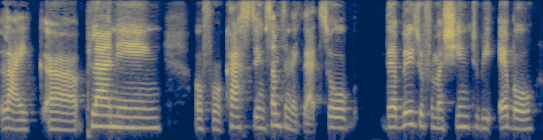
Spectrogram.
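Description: A woman's voice: fairly low pitch, normal speed, a little mellow. A woman, a guest explaining her work carefully with frequent fillers. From Tanzania. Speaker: guest, startup team member. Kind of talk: interview answers.

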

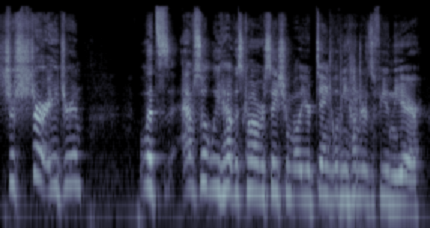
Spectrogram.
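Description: A man's voice: extremely high pitch, steady tone, fairly quick, bright, forceful tone, a little hiss or hum, voice pushed up. A man playing a young wisecracking superhero under pressure in a comic-book reading, with clipped, urgent delivery and sarcastic quips.

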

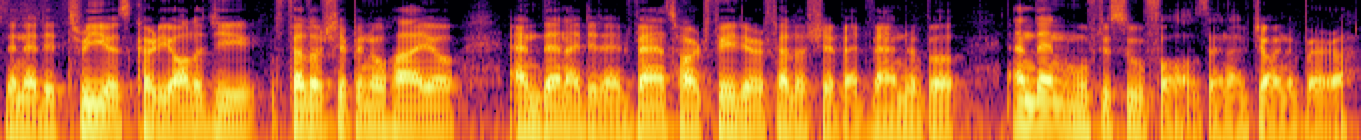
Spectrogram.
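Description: A man's voice: medium pitch, steady tone, fairly quick, few pauses, darkish tone, clean tone. A man from Bangladesh, a cardiologist guest on a call-in medical show, talking in a matter-of-fact, casual way.

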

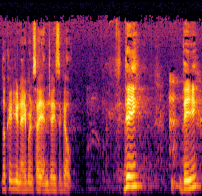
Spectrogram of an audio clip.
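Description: A man's voice: fairly high pitch, animated, moderate pace, noisy background. A middle-aged man with a West Virginia accent giving a sermon in a conversational, folksy way, speaking straight to his listeners. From West Virginia, United States. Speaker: preacher.

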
